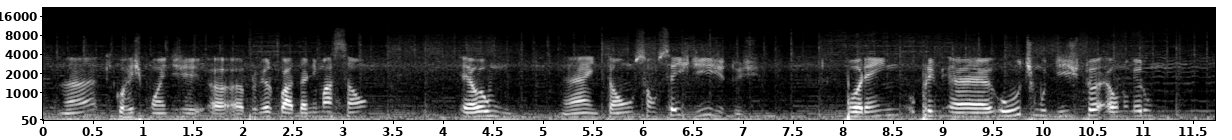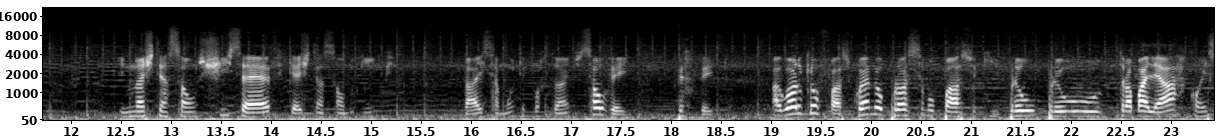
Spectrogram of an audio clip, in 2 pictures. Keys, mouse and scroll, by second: 16.1 click.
